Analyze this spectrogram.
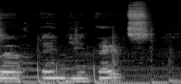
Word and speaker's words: Nginx: Description: Nginx, pronounced Nginx, is an HTTP and reserved proxy server, a mail proxy server, and a generic TCP/UDP proxy server.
